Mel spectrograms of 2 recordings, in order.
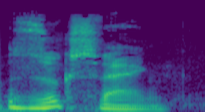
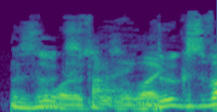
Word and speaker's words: Zugzwang: And I'm trying to get like I wonder are they going to have like a little audio Zugzwang. – Zugzwang.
